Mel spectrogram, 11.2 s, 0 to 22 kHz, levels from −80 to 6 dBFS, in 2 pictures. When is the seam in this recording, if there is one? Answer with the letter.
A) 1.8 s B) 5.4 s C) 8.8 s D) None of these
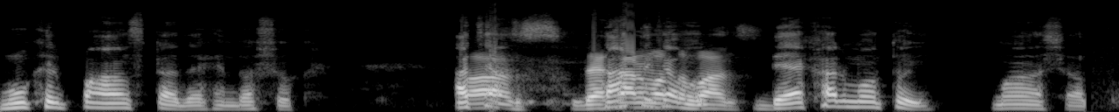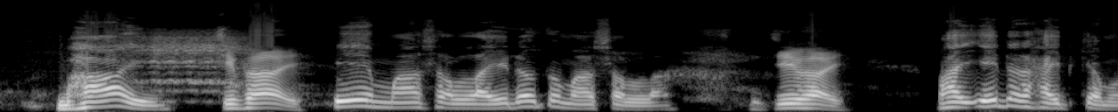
B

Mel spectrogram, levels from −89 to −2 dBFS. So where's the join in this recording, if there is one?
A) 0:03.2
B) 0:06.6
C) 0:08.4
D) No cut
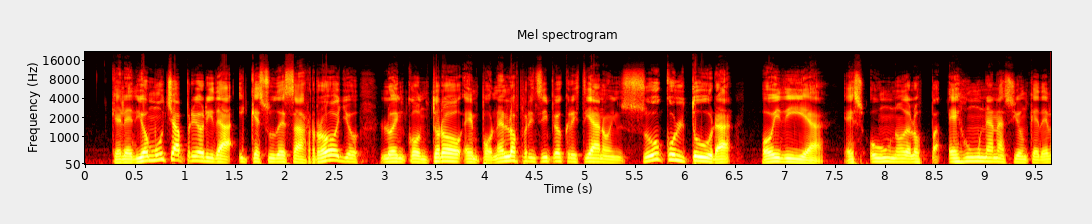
B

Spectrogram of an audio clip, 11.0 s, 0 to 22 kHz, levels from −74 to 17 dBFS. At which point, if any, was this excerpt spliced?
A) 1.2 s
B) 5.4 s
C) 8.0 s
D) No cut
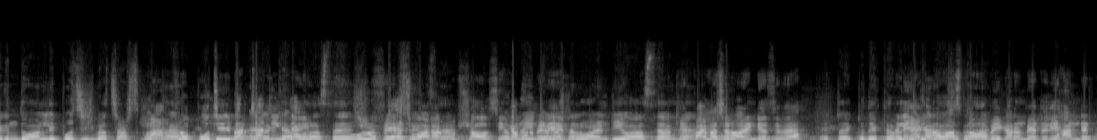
D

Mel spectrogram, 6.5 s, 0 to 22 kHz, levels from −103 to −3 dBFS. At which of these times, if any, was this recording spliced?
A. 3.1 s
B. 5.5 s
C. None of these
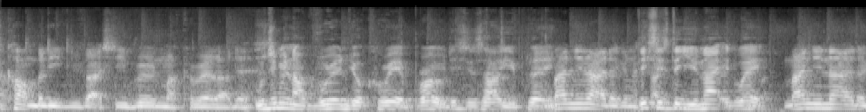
C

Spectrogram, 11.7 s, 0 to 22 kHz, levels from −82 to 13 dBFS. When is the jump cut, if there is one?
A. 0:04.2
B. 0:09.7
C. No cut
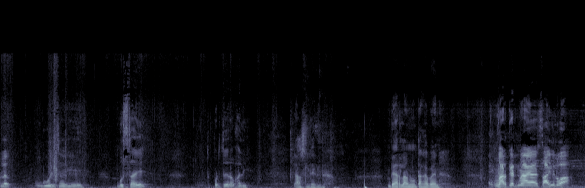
B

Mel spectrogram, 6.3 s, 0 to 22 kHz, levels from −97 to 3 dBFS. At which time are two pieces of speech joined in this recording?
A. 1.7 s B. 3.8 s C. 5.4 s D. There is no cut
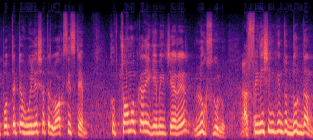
D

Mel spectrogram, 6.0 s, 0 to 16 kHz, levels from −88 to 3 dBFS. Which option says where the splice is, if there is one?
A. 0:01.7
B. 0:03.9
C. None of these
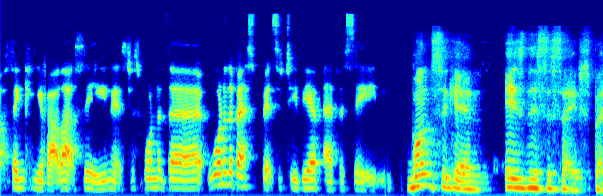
B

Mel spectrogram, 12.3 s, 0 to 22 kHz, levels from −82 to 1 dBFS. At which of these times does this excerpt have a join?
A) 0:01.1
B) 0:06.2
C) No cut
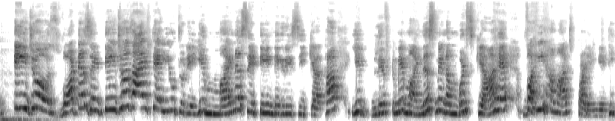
C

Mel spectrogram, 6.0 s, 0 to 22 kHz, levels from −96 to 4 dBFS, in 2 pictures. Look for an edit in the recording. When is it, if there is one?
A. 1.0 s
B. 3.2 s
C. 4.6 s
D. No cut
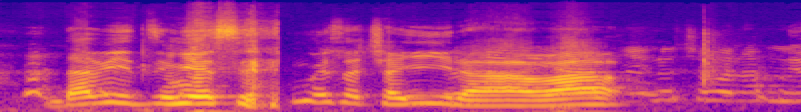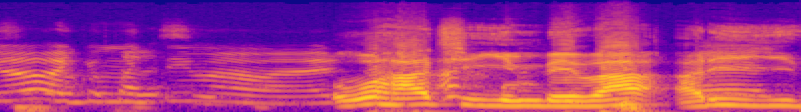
A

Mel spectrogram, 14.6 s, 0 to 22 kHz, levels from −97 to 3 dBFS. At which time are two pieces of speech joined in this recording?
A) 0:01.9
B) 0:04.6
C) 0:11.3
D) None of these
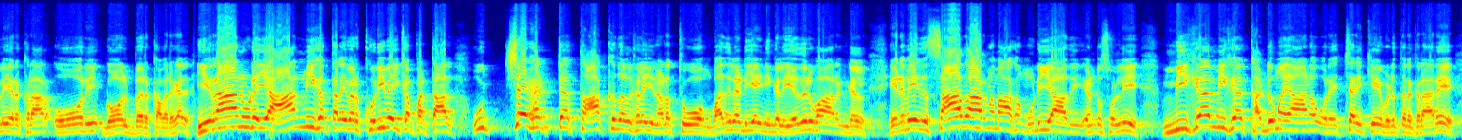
A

